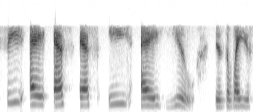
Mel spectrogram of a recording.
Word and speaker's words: Casseau: And even, oh, and his last name is Casseau, Casseau.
